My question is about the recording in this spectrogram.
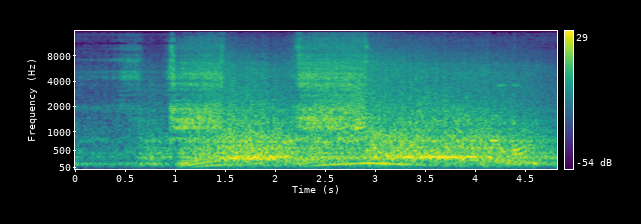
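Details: Toyota Kijang 7K carburetor after cleaning and checking jets (primary jet 110–112) and idle mixture adjustment, secondary vacuum working: engine picks up cleanly to a smooth steady rev, rising and falling pitch, no misses or hesitation; normal engine rev.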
